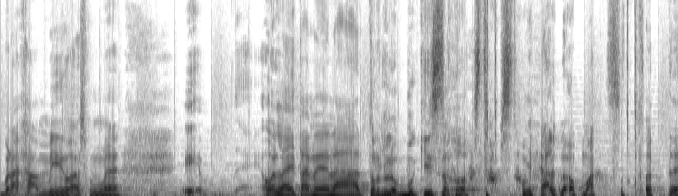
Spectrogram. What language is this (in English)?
Greek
